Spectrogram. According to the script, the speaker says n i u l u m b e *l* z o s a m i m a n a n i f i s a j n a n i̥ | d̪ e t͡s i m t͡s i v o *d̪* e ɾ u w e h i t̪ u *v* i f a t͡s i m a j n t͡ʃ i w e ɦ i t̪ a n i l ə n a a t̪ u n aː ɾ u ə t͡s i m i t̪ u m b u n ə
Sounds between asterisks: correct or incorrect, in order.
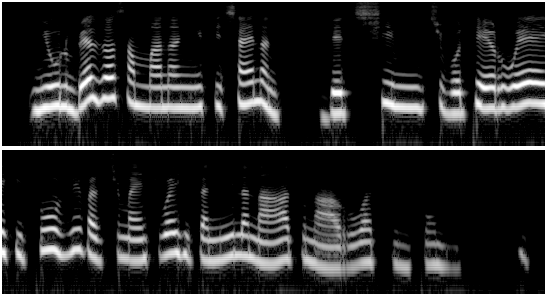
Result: correct, incorrect: t̪, correct

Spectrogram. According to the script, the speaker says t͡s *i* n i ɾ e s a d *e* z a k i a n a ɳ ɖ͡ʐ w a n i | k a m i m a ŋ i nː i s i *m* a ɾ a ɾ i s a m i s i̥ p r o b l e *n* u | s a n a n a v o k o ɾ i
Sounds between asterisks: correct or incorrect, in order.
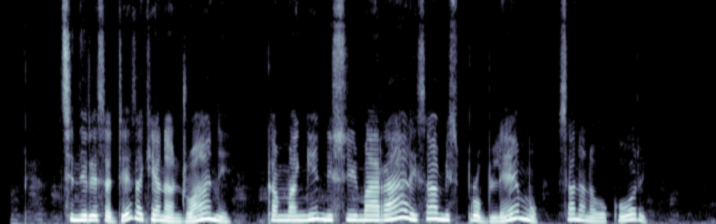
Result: correct, correct, correct, incorrect: m

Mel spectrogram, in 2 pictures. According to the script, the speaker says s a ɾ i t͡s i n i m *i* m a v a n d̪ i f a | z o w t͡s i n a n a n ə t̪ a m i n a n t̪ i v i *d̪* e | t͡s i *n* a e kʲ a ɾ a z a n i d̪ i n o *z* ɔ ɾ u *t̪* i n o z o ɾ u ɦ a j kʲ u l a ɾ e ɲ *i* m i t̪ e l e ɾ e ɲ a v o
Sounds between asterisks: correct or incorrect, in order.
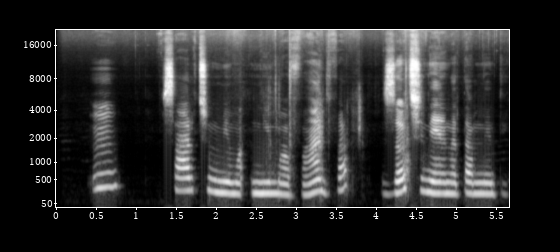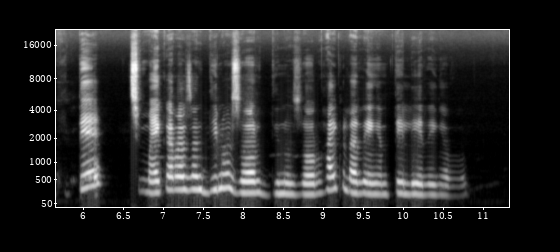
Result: correct, incorrect: t̪, incorrect: m, correct, incorrect: d̪, incorrect: a

